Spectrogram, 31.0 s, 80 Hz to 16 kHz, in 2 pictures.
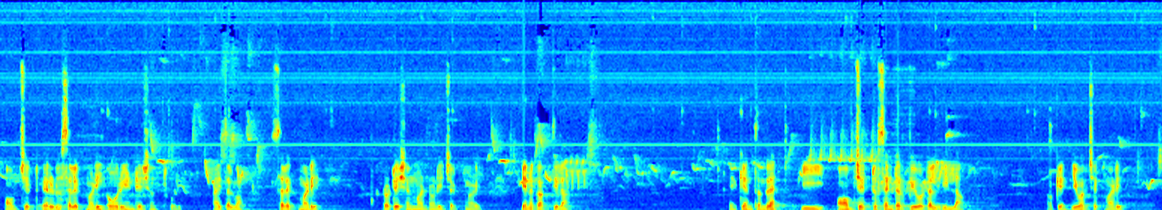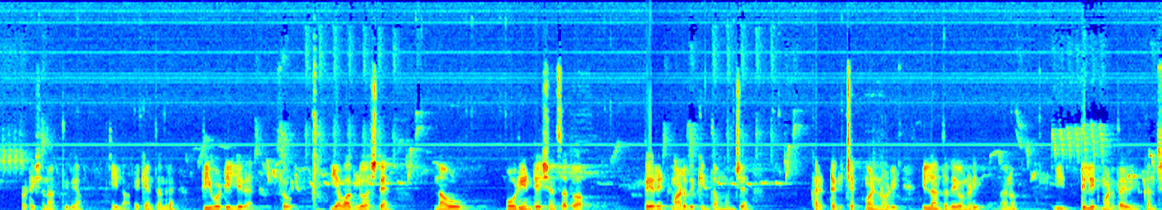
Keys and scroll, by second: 4.4 e, 5.9 ctrl+z, 6.5 w, 7.6 e, 8.9 ctrl+z, 9.2 q, 13.6 w, 14.9 e, 16.2 ctrl+z, 16.6 q, 17.2 w, 19.3 f, 30.4 Delete.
